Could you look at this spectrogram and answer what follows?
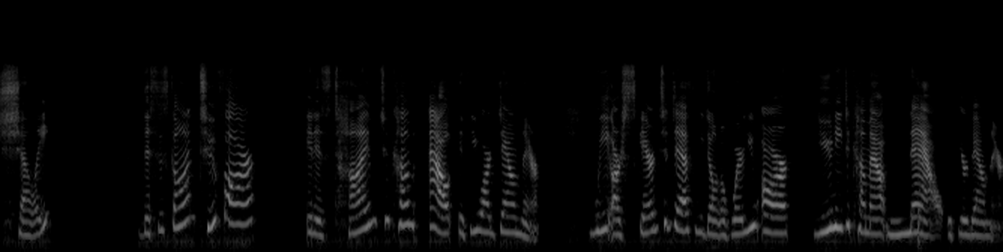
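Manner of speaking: firm, stern, yet very calm voice. Retelling how she called down to the hiding kids, stern but calm. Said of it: "It was stern, but it was very calm".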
